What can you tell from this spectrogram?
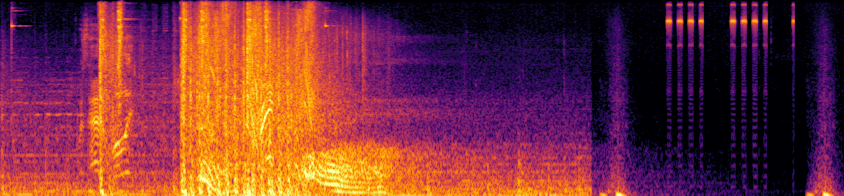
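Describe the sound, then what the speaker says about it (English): A gunshot burst in Deus Ex: Human Revolution, a loud volley of sharp game gunfire in the first few seconds that fades into a softer tail, followed by near silence and a few small clicks. "Was that a bullet?"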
